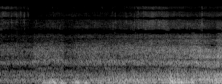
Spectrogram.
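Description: Red Chevrolet Silverado pickup truck approaching on an asphalt road, its tyre and engine noise growing steadily louder as it nears.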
